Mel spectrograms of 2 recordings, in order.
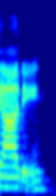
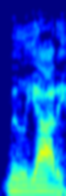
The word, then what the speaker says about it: Milioti: Oh my god, I can never pronounce her last Kristen name. Milioti. Milioti, thank you.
